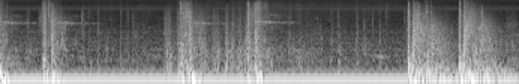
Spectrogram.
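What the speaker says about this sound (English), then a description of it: "Yo, that's the venom pistol!" Venom pistol gunfire in the video game Realm Royale on Xbox, several loud bursts of shots spaced a second or two apart, with a close double burst near the end, over a steady low game rumble.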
